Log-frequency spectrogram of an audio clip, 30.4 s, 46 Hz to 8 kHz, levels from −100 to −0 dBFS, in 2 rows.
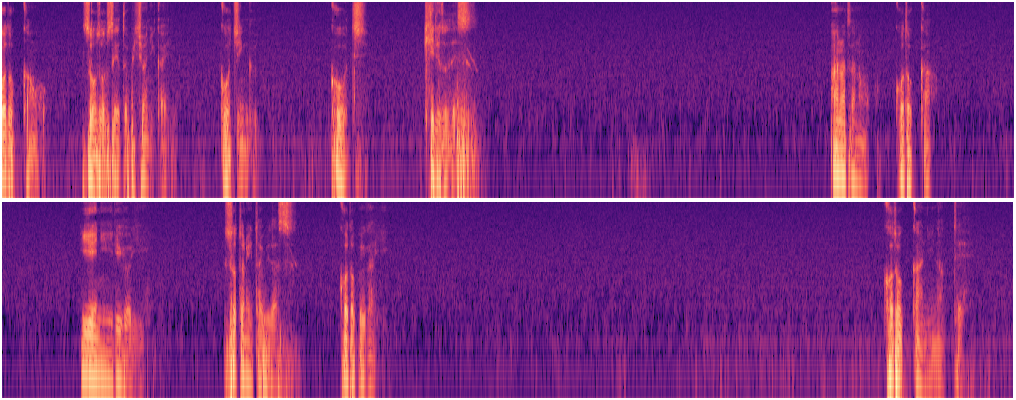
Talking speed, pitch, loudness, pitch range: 115 characters per minute, 95 Hz, -21 LUFS, 85-105 Hz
